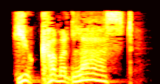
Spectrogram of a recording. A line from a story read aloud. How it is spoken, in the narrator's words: cried D'Artagnan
